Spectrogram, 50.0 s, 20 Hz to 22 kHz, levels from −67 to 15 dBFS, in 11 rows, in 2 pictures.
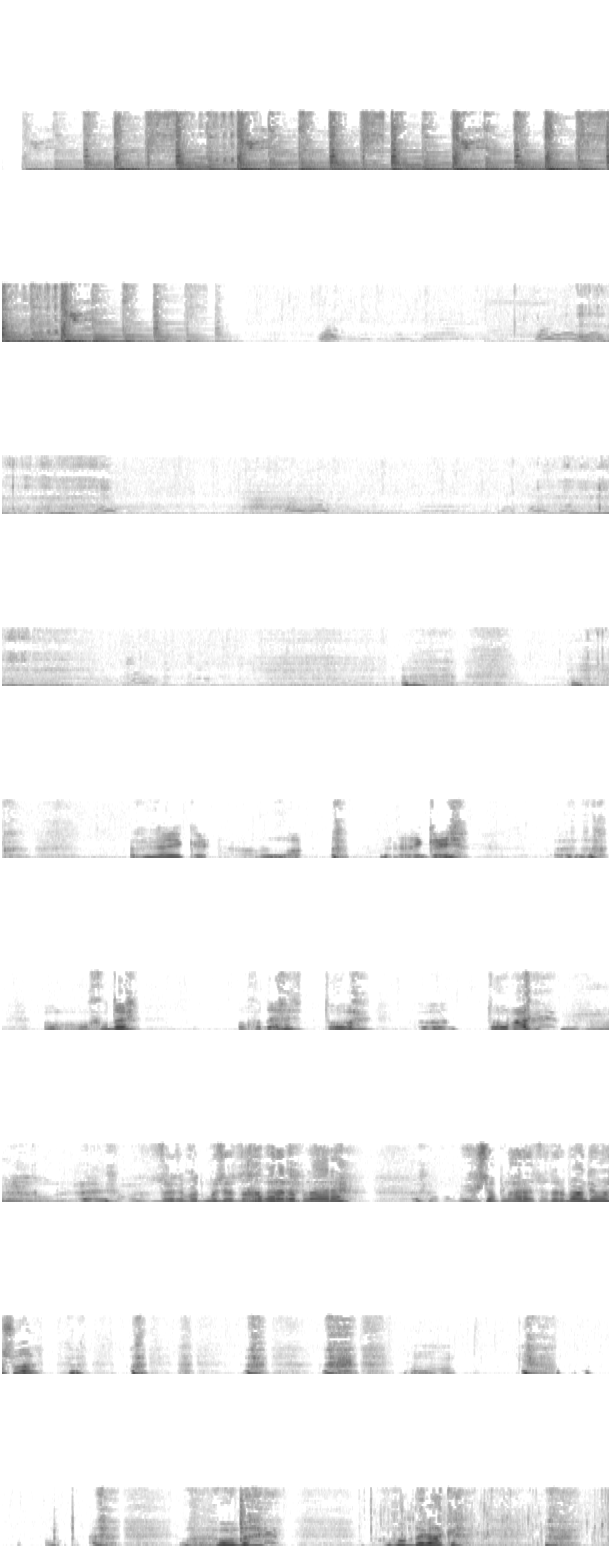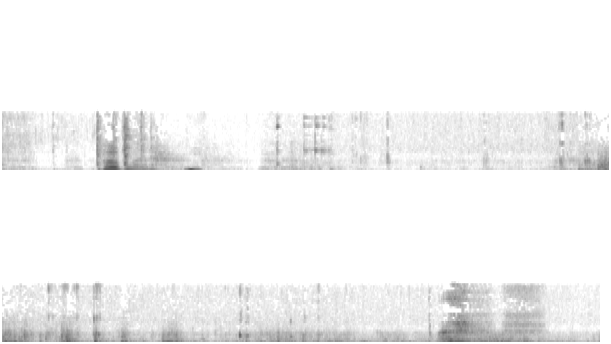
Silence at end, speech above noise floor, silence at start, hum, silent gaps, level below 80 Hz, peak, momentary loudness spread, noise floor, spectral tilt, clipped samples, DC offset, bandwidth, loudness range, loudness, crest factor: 0.2 s; 39 dB; 0.15 s; none; none; -34 dBFS; -2 dBFS; 25 LU; -59 dBFS; -5 dB/octave; under 0.1%; under 0.1%; 8 kHz; 23 LU; -23 LUFS; 24 dB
